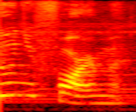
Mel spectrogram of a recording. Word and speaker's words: uniform: Ambos começam com a letra U, mas olha como o som é diferente. Eu falo umbrella e uniform, né?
